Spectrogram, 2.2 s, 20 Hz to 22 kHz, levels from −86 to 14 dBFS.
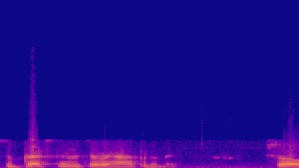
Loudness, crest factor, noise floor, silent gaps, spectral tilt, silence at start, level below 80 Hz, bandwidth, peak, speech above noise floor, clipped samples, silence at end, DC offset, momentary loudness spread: -27 LUFS; 16 dB; -57 dBFS; none; -6.5 dB/octave; 0.05 s; -74 dBFS; 6.4 kHz; -10 dBFS; 30 dB; under 0.1%; 0 s; under 0.1%; 17 LU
